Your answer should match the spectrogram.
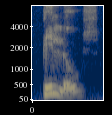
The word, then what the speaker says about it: PLLWS: Y ellos se llaman, bueno, el nombre lo pronuncian Pillows, pero es P-L-L-W-S.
